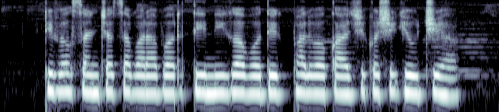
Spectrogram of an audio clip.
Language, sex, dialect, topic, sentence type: Marathi, female, Southern Konkan, agriculture, question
